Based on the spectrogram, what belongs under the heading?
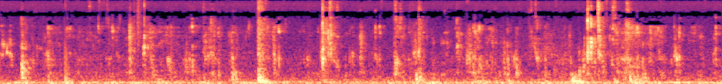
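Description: Faint chewing and mouth sounds of people eating, with scattered small wet clicks and a few soft crunches.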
